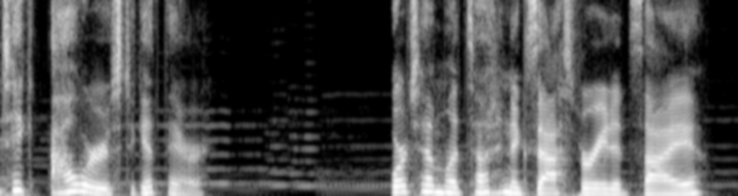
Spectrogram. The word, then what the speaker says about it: Fortem: He says Fortem's name Fortame instead of Fortem, and other people say Fortem.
